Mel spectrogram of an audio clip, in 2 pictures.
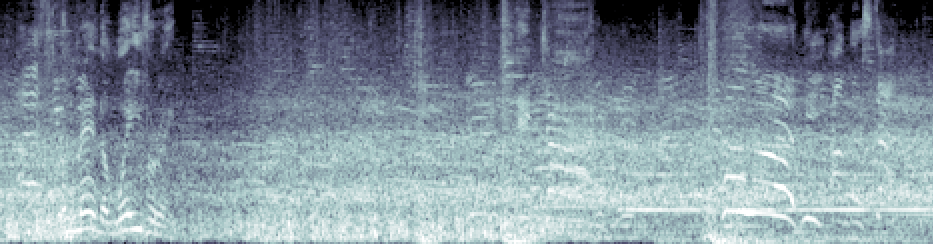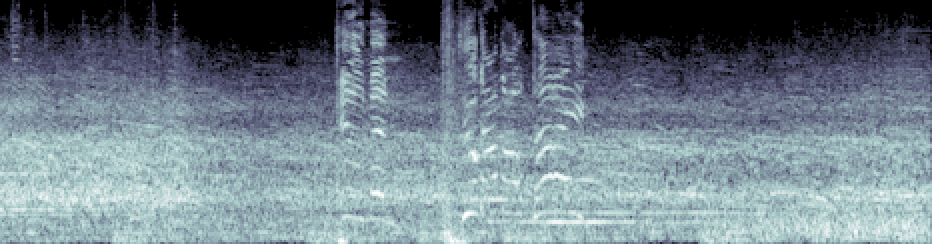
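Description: A large army marches with a dense, rumbling clatter.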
